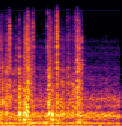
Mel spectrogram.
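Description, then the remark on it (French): A slide projector clacks through its advance mechanism as a teacher shows slides during a class, a quick run of sharp mechanical clicks, then settles into a steady low hum with no one speaking. “Bon, je vais vous passer quelques diapos.”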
